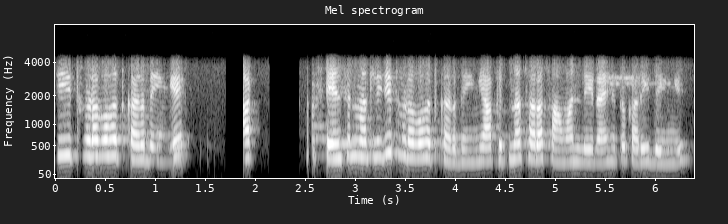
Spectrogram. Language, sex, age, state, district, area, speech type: Hindi, female, 18-30, Madhya Pradesh, Hoshangabad, rural, conversation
